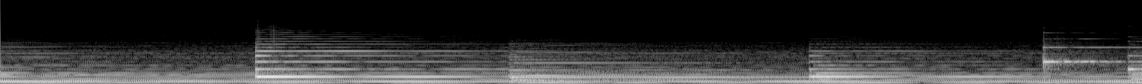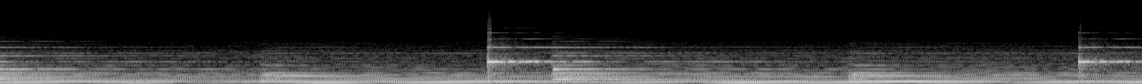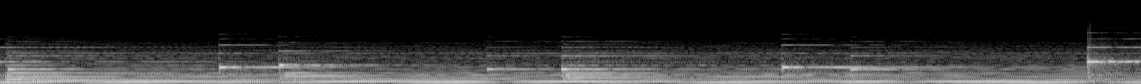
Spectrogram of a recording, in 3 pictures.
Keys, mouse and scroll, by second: 0.6 click, 1.2 g, 3.1 click, 3.5 f, 3.7 g, 5.2 click, 5.6 g, 7.7-8.5 middle drag, 8.5-9.1 scroll down 3, 9.1-10.9 middle drag, 11.9 drag, 13.4-13.8 middle drag, 13.8 ctrl+click, 14.3-17.0 middle drag, 17.0 g, 22.2 r, 24.3 r, 27.7-31.0 middle drag, 32.1-34.1 middle drag, 34.1 g.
